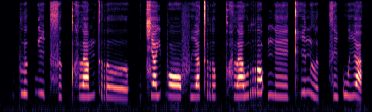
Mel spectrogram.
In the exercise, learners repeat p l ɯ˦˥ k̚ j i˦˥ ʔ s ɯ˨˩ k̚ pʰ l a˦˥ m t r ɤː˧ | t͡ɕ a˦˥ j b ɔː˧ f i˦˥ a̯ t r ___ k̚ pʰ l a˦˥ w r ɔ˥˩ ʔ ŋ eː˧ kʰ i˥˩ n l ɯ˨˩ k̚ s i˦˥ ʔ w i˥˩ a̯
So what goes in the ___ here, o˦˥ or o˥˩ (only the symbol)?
o˦˥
